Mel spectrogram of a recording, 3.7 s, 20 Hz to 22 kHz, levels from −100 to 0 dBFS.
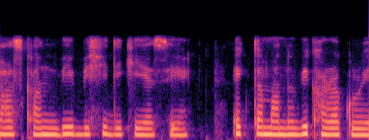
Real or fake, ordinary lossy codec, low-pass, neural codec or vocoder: fake; Opus, 32 kbps; 7.2 kHz; vocoder, 22.05 kHz, 80 mel bands, Vocos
